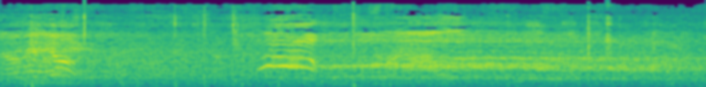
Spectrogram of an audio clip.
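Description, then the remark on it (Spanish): Real Madrid midfielder Eduardo Camavinga cries out in pain in two loud, strained bursts, the second longer and higher, as he injures his knee in a challenge with Tchouaméni at training the day before a match. Heard over a steady background of outdoor noise with scattered sharp thumps and other voices. “Esos gritos son de Eduardo Camavinga, porque en esa acción se lesionaba de la rodilla.”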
